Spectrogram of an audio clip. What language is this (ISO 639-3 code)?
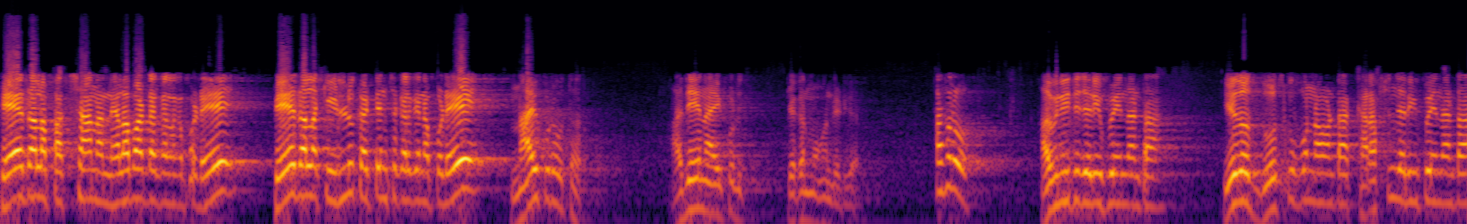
tel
